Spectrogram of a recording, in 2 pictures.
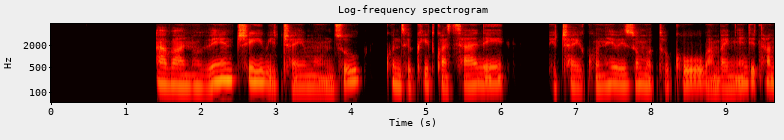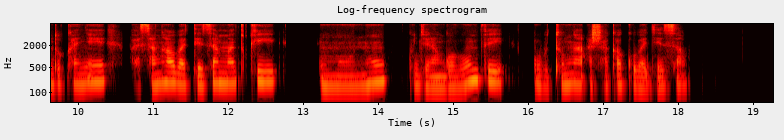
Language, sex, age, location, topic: Kinyarwanda, female, 18-24, Kigali, health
